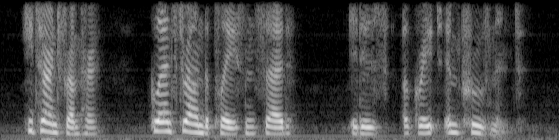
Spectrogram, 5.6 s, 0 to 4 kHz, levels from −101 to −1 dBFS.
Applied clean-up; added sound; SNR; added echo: none; none; none; none.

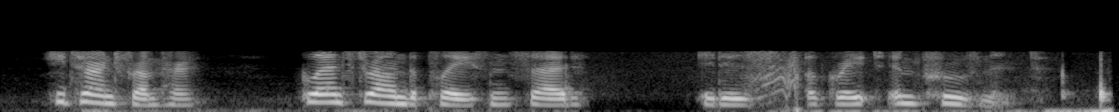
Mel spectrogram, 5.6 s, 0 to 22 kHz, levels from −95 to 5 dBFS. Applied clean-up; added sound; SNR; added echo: neural mask model Resemble Enhance denoiser.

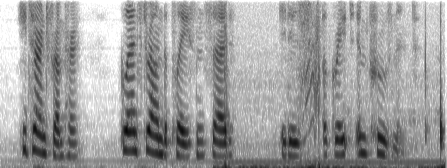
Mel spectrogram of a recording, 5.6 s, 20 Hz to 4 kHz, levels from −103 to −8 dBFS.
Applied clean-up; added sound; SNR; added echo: none; Zipper (clothing); 6 dB; none.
